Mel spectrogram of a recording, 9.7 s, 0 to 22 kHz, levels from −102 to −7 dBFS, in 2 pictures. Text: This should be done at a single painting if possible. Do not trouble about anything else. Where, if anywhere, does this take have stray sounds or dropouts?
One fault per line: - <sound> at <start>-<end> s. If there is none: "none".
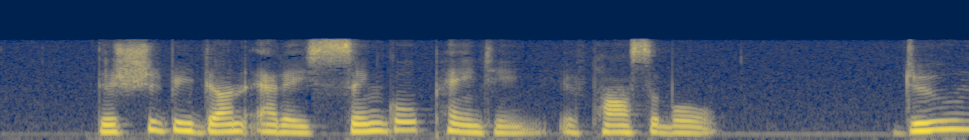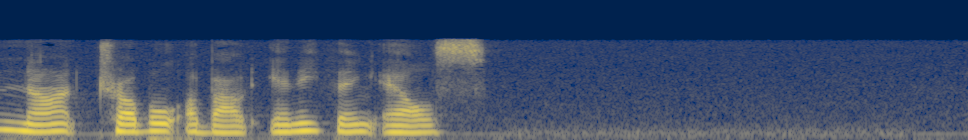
none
